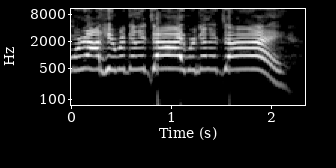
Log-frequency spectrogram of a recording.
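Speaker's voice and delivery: high, loud frantic wail; panicked shouting. Acted. Israelites at the sea, wailing loud and high. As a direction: keep shouting in terror.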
